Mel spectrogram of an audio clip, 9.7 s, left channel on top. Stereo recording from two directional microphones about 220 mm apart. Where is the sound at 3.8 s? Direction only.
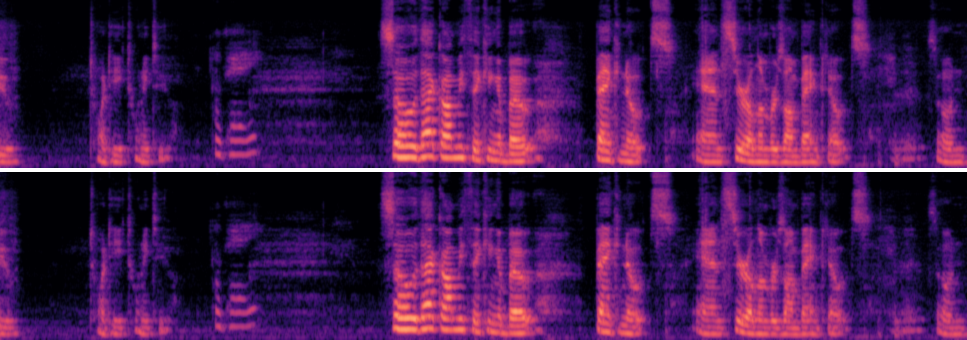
45° left (ahead or behind).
